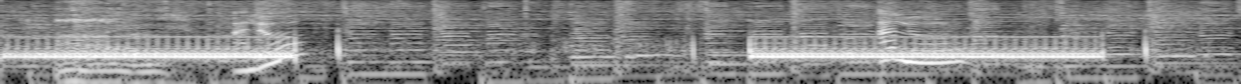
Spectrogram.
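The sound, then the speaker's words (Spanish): Two long ringback tones from a phone line as a call is placed, each lasting over a second, with a pause between them. Faint background speech and music sit underneath. “Vale, perfecto, pues vamos a llamar en este momento.”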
